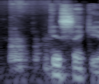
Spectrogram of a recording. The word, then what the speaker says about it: Gesicki: Gesicki. That's how you say it? Yeah. Gesicki.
